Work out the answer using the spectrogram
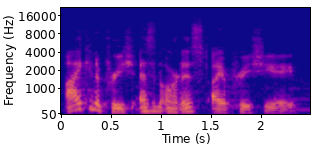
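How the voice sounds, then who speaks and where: A man's voice: mid-range voice, big pitch swings, a little fast. A man bantering casually as a guest on a livestream, playful and mock-dramatic, with some swearing. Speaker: guest streamer, ASMR creator.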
